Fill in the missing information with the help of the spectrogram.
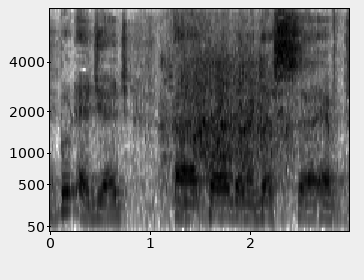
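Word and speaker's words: Buttigieg: and then boot Edge Edge as you say boot Edge Edge uh cold and I guess two days late though yeah when in doubt mispronounced Buddha judge that's how you do it 78 years old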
